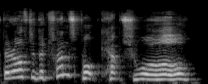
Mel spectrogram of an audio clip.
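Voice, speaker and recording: Earnest little boy voice from a guy, high and urgent. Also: animated, moderate pace. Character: eager earnest young boy.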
